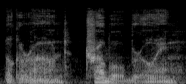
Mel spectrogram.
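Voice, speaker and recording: A man's voice: very deep voice, very animated, normal speed, vocal fry, a bit bright, exaggerated voice. A man playing a grave, wary traveling companion in a video game, terse and muttering. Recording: reverberant hall, faint background noise.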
